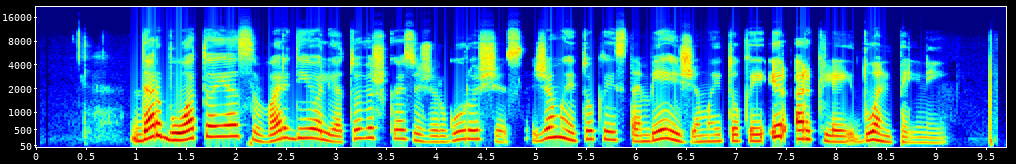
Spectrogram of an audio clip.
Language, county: Lithuanian, Klaipėda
